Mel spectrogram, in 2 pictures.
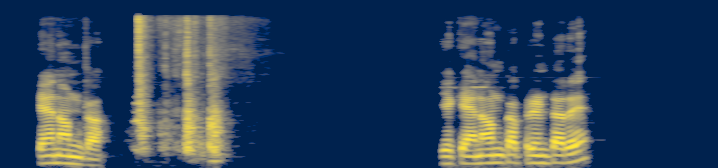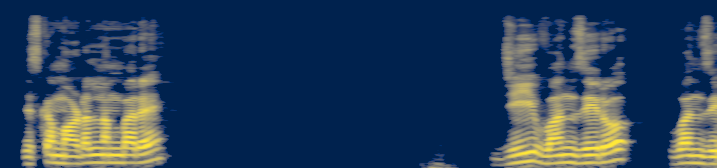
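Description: A man speaks calmly and close by, explaining in short phrases.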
